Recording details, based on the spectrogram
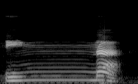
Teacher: To take sound into your nose for a moment, it's called a nasalization.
